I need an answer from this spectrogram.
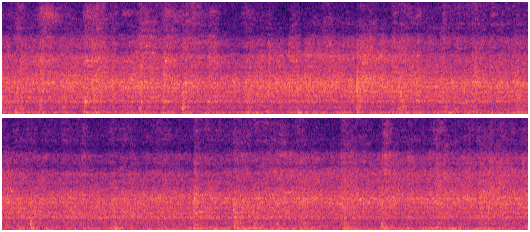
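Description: Passenger coach running along the track, heard from its open doorway: a steady rolling rush, with the regular clickety-clack of wheels passing over rail joints.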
